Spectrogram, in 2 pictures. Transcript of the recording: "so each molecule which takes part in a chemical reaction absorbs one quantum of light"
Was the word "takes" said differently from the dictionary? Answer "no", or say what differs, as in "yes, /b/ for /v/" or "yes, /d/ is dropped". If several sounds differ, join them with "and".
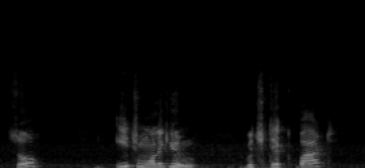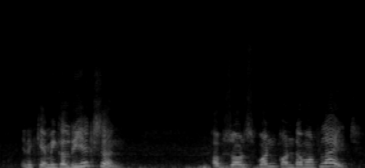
yes, /s/ is dropped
